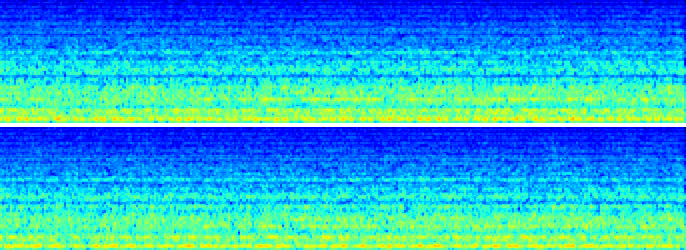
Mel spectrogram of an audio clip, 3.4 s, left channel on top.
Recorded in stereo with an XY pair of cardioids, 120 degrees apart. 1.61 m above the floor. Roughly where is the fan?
Ahead.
